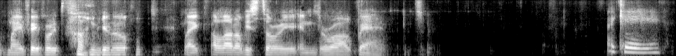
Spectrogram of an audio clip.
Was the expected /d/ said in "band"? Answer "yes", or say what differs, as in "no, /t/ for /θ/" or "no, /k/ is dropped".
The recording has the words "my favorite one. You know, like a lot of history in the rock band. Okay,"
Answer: no, /d/ is dropped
